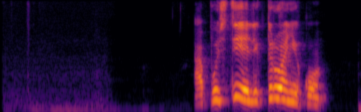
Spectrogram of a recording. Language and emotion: Russian, angry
